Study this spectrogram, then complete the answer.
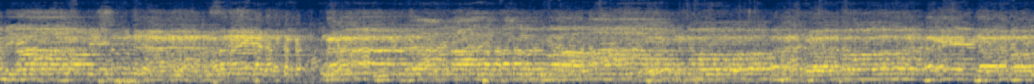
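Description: Music with a singing voice plays loudly over outdoor loudspeakers.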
